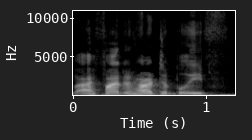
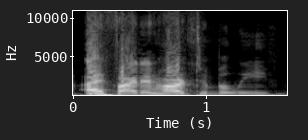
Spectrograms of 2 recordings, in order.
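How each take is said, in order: First: Said in the usual way. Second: Louder, higher, emphatic repeat; raised voice, insisting; loud insistence. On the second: Real, not acted. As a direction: say it forcefully to drive it home. Repeats his point with emphasis.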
